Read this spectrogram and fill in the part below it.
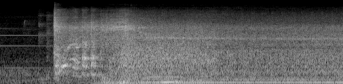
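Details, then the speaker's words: Jeep Gladiator/Wrangler JL 3.0L turbo diesel, first start after installing MAXPower Pro engine control module with battery disconnected: starter catches quickly, settles into steady even idle, no stumbling, no warning lights; normal start and idle. "Starts up, great. No warning lights, nothing."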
